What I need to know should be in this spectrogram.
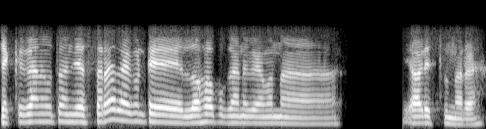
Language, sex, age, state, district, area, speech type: Telugu, male, 30-45, Andhra Pradesh, Kadapa, urban, conversation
